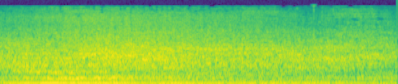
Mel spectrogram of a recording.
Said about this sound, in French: Bon, là, j'ai repris la voiture pour les routes de Parthenay.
